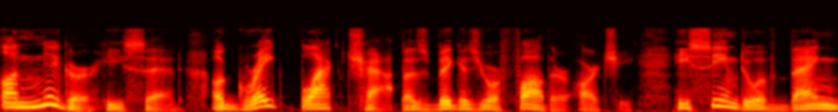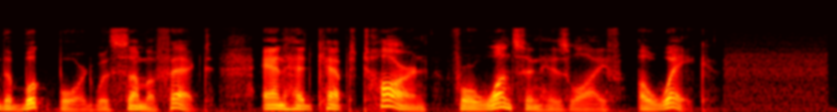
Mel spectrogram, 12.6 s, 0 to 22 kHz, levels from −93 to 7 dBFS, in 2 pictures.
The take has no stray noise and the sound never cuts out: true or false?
true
